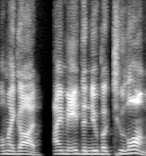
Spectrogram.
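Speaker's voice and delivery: put-on panicked voice. Retelling a sudden flash of panic in bed at night: retelling own panicked words. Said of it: "I just have this flash of panic and I go".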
